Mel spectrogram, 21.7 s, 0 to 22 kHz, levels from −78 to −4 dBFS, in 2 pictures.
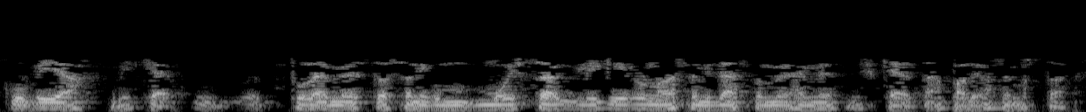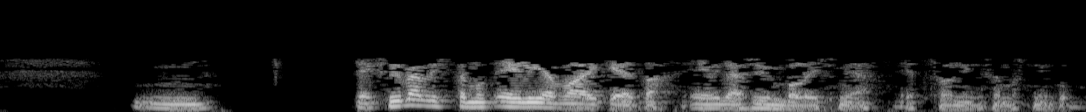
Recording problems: garbled, watery; badly; nothing above 2.5 kHz
wrong speed, natural pitch; too slow; 0.5 times normal speed

